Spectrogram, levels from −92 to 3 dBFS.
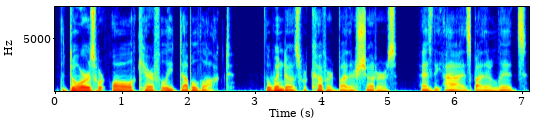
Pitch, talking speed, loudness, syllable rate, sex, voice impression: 115 Hz, 170 wpm, -18 LUFS, 5.2 syllables/s, male, masculine, adult-like, cool, slightly refreshing, sincere, kind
